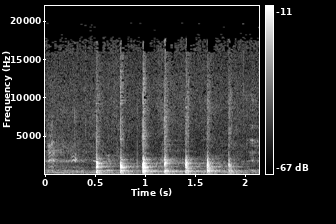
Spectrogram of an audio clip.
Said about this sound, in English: No, knocking is knocking. And then when you don't hear anything, you do that again, don't you?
